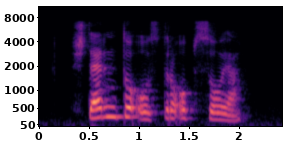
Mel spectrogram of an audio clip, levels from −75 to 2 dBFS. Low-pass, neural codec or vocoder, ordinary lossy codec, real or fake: 7.2 kHz; none; none; real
